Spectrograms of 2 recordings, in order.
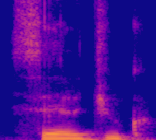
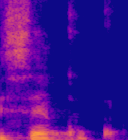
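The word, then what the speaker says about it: Selçuk: If you see that written down, you probably will see Sekuk. Okay. But Turkish language, that is the way you read. There are letters that are pronounced differently from the usual, English alphabet. Okay. Yeah, so they have this C, and they have this letter C with like a dot under.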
